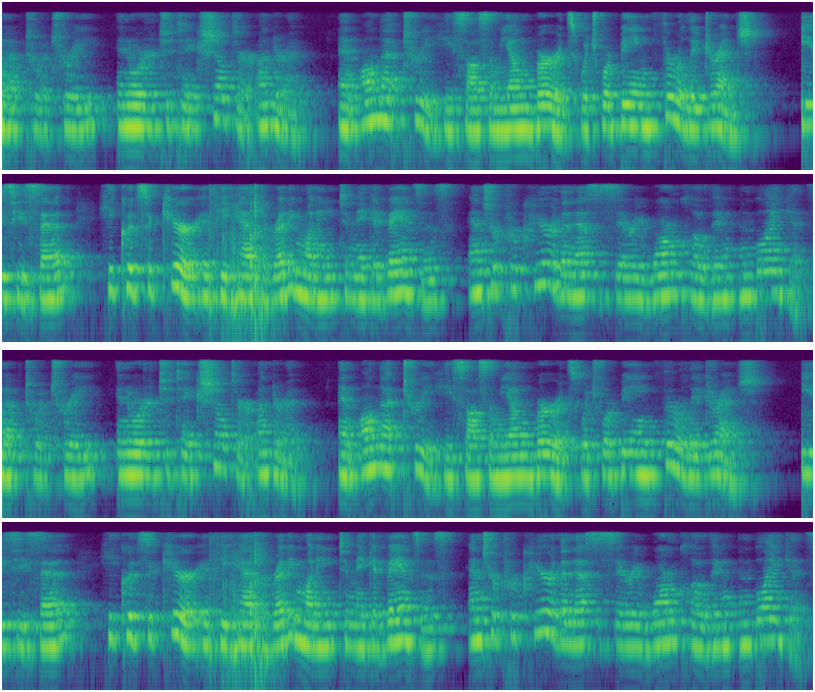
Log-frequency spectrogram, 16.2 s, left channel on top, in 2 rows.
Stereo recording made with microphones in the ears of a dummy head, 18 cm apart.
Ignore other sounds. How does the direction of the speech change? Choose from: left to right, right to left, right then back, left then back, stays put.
left then back.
